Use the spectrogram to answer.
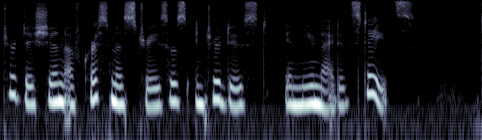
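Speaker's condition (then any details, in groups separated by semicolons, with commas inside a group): No condition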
